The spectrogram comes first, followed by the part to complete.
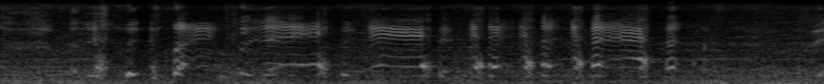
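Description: Children's high-pitched voices giggling and squealing in short wavering bursts, with some indistinct chatter.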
